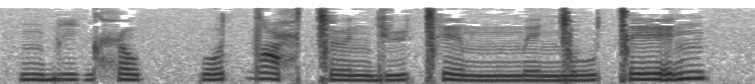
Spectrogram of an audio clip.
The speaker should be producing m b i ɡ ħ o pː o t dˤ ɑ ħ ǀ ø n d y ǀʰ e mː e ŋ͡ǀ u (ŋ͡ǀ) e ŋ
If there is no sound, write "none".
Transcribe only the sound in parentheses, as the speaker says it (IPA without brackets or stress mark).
ǀ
